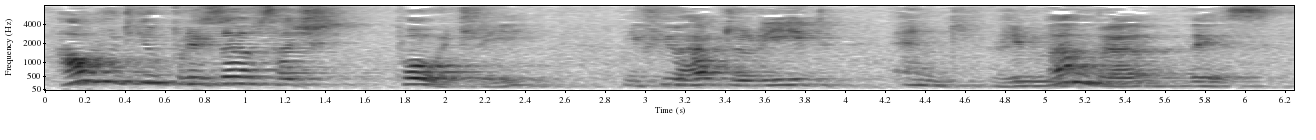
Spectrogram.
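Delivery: usual speaking voice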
